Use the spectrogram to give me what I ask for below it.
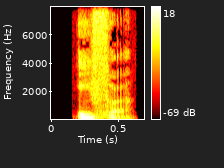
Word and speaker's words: Aoife: He had a wife and four children, but then his wife died, and he married her sister, Aoife, pronounced Aoife.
